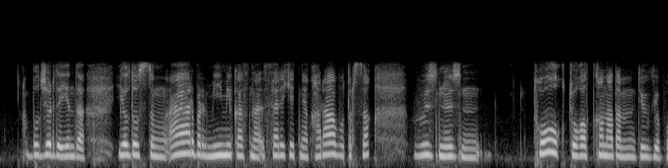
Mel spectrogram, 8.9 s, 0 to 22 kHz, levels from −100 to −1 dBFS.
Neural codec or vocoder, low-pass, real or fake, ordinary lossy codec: none; 5.4 kHz; real; Opus, 24 kbps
